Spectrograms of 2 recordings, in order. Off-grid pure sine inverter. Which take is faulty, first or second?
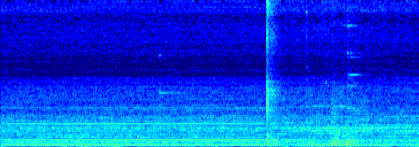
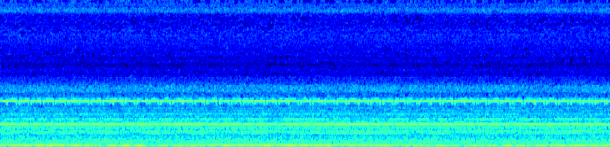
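second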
